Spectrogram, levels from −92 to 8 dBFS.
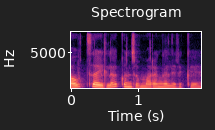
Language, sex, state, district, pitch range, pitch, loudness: Tamil, female, Tamil Nadu, Nilgiris, 210-265 Hz, 225 Hz, -17 LUFS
